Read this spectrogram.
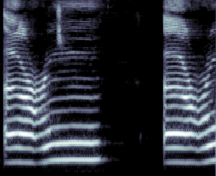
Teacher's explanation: عین جو ہے وہ ہمارے وسط الحلق یعنی کہ حلق کے درمیان سے ادا ہوتا ہے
